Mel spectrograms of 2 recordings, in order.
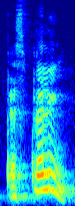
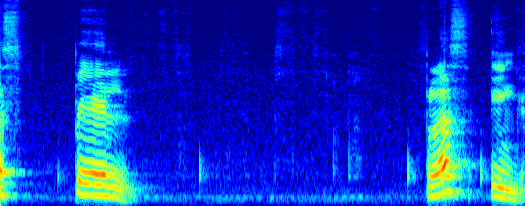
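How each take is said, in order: First: Said in the usual way. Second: "spell plus इंग", a long pause after "spell"; "spell... plus इंग" in two separate pieces; word divided. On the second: Shown as a demonstration. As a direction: say "spell", stop, then "plus इंग" lower. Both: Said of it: "को divide करता है".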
